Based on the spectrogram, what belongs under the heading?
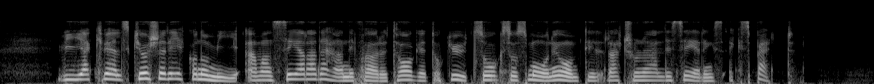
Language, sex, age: Swedish, female, 39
